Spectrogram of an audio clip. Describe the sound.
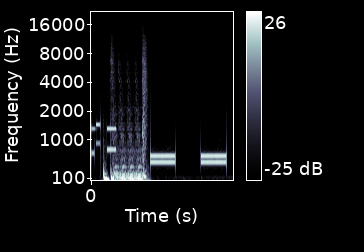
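A telephone busy signal on a failed call: two long, steady, loud tones separated by a gap of silence, preceded by a couple of short dialing beeps and a brief burst of harsh tones.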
